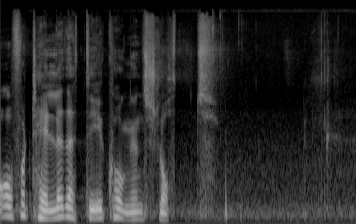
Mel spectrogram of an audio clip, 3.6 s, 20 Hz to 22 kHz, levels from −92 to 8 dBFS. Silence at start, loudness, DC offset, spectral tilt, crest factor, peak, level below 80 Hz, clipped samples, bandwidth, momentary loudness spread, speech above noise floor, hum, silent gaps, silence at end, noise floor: 0 s; -30 LUFS; under 0.1%; -5 dB/octave; 20 dB; -12 dBFS; -78 dBFS; under 0.1%; 18 kHz; 24 LU; 28 dB; none; none; 1.3 s; -57 dBFS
